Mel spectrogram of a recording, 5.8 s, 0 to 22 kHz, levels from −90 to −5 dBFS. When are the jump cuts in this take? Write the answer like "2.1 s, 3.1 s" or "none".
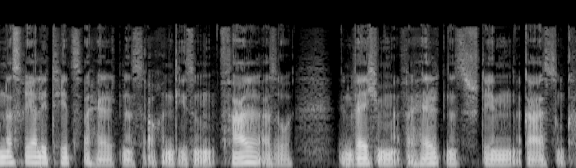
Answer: none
